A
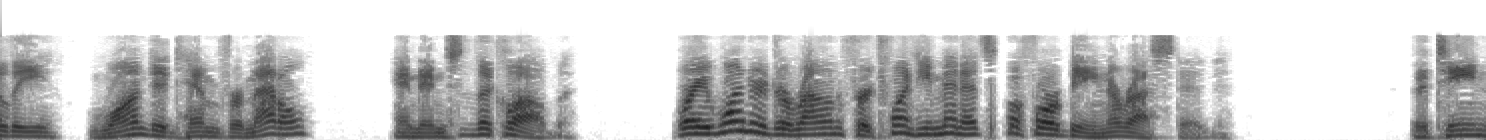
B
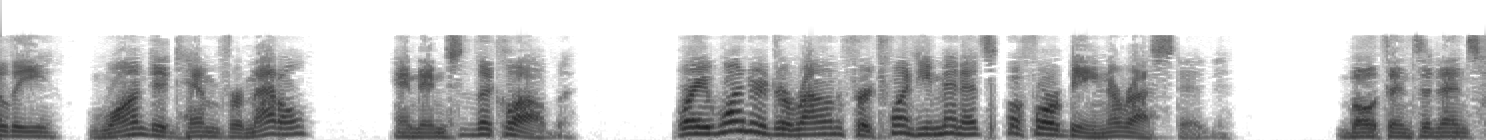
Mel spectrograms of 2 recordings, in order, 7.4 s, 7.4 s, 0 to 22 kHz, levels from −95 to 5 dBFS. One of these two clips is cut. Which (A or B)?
B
